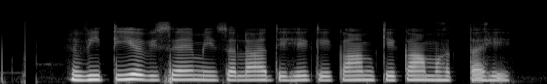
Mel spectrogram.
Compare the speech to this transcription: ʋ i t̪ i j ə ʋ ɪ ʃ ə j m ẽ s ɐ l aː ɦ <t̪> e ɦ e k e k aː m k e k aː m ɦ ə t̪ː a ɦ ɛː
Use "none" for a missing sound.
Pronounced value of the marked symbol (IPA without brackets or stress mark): d̪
